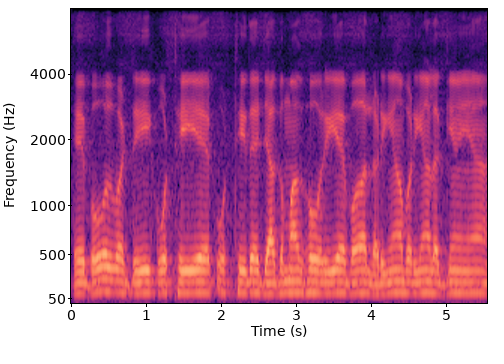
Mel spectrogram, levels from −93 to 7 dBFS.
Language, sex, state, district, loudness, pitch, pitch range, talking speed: Punjabi, male, Punjab, Kapurthala, -16 LUFS, 110 Hz, 110-115 Hz, 195 wpm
